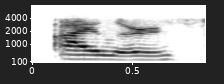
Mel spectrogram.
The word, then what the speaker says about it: Eilers: Eilers.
